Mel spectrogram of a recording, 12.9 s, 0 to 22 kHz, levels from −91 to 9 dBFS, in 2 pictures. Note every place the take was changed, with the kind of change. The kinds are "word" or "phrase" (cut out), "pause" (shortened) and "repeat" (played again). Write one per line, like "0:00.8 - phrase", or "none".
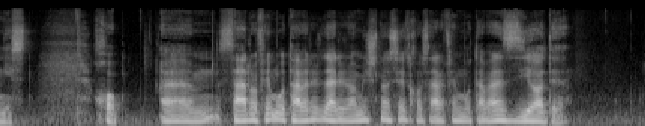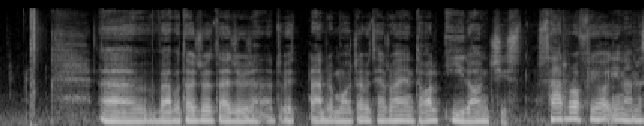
0:09.6 - word
0:10.9 - phrase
